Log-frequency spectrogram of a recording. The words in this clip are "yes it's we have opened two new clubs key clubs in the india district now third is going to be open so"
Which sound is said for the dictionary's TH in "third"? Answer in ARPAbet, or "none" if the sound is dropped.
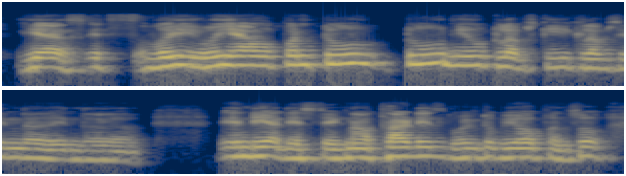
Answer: T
